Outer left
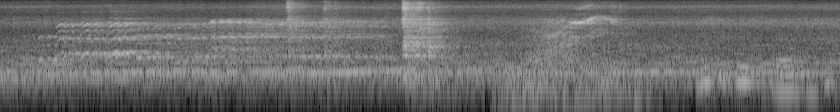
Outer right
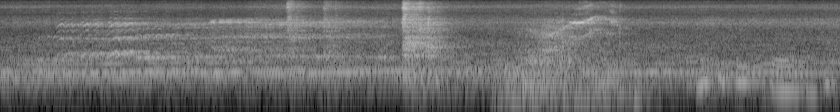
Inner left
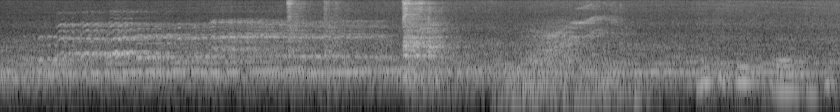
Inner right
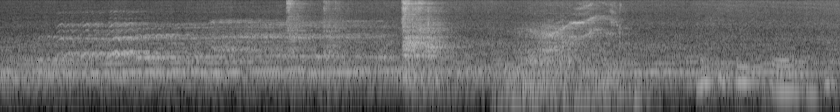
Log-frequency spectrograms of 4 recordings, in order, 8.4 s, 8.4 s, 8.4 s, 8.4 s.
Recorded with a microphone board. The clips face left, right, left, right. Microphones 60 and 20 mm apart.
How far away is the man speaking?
About 1.9 m.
